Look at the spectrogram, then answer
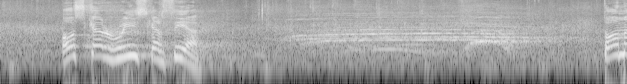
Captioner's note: attendees applauding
